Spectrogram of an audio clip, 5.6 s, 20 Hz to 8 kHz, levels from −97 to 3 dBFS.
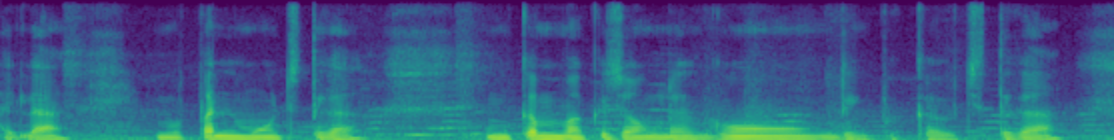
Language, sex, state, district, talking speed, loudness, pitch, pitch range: Wancho, male, Arunachal Pradesh, Longding, 110 wpm, -18 LUFS, 130 Hz, 125-150 Hz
